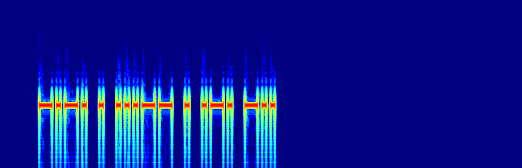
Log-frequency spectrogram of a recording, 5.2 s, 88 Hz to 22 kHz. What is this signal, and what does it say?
Morse code, heard as a keyed tone, about 27 wpm, 700 Hz. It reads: CE3ERD
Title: DXCC-100 Call Signs - 6 Characters - Repeated 2x - 28wpm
